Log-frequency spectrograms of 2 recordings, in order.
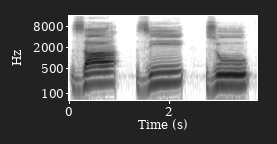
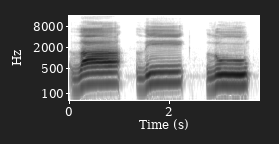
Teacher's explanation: یہ جو حرف ہے زا، اس کو ہمیں سختی کے ساتھ پڑھنا ہے اور حرف ذال کو ہمیں نرمی کے ساتھ پڑھنا ہے۔ اگر آپ ذال کے اندر سختی پیدا کریں گے تو یہ اس کے اندر زا کی آواز پیدا ہو جائے گی، یعنی زال زال، یہ غلط، بلکہ ذال ذال، نرمی نرمی کے ساتھ پڑھنا، یہ اس کی خوبی، یہ اس کے اندر صفت پائی جاتی ہے۔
